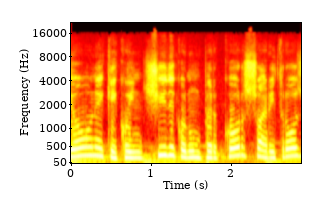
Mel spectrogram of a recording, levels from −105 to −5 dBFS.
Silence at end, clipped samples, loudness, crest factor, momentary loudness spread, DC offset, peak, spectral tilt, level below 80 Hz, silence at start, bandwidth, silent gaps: 0 s; under 0.1%; -11 LUFS; 10 dB; 3 LU; under 0.1%; 0 dBFS; -4.5 dB/octave; -34 dBFS; 0 s; 16.5 kHz; none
